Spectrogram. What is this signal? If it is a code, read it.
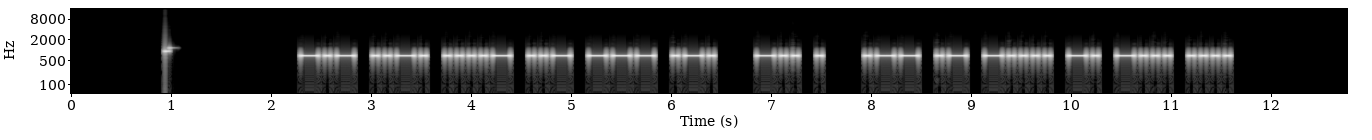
Morse code, heard as a keyed tone, about 20 wpm, 700 Hz. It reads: KF4UOR DE WA6NBH
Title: USA Callsign DE Callsign - 6 Characters - 20wpm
